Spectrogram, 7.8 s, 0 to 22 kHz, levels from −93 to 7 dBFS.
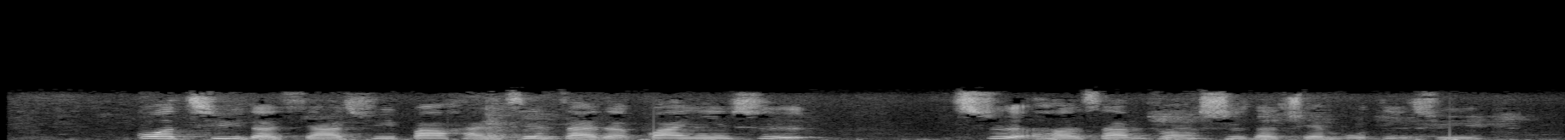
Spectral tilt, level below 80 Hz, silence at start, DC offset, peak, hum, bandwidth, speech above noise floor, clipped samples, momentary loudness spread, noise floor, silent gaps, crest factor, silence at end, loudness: -2.5 dB/octave; -56 dBFS; 0.7 s; under 0.1%; -6 dBFS; none; 8.2 kHz; 31 dB; under 0.1%; 12 LU; -54 dBFS; none; 20 dB; 0.25 s; -23 LUFS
